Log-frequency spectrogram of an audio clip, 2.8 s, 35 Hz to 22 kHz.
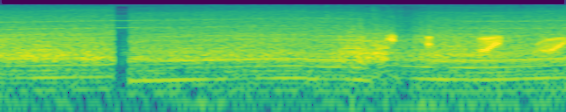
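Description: A car in a PS1 racing game skids under the handbrake, giving a rising squeal of tires over a steady engine drone, with brief chirpy slides toward the end.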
